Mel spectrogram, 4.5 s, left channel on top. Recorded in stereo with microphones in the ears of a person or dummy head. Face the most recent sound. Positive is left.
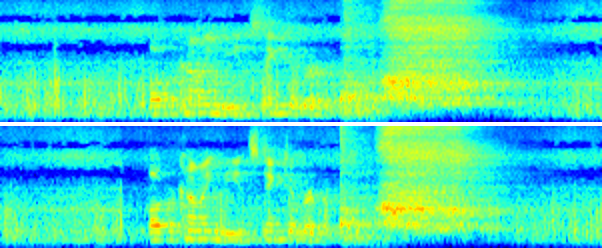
turn(degrees=-65)  # may be behind; listen again after turning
